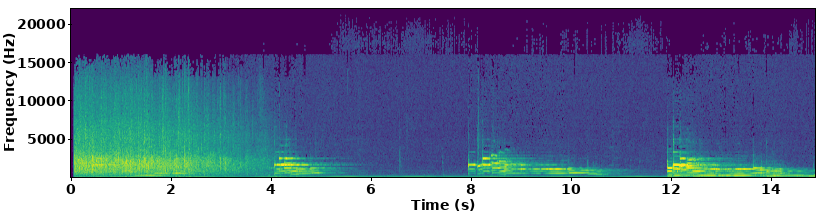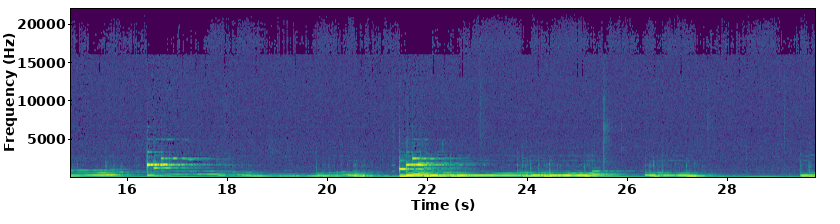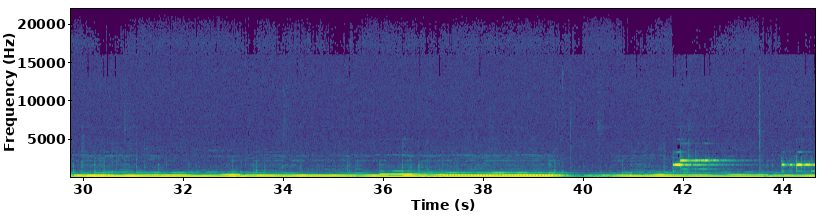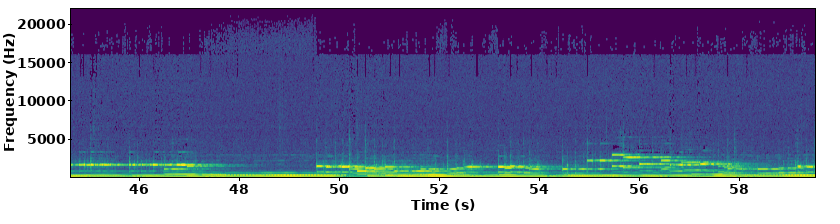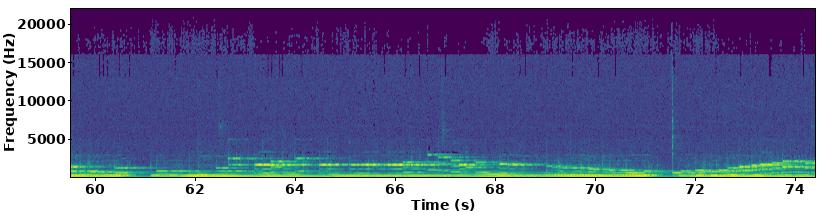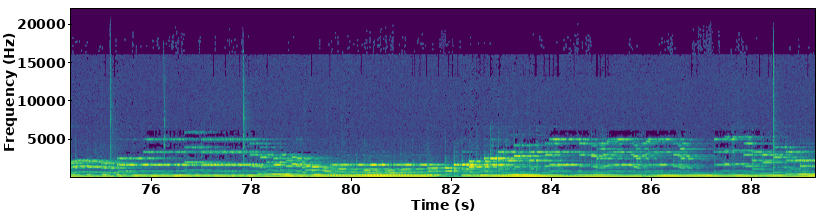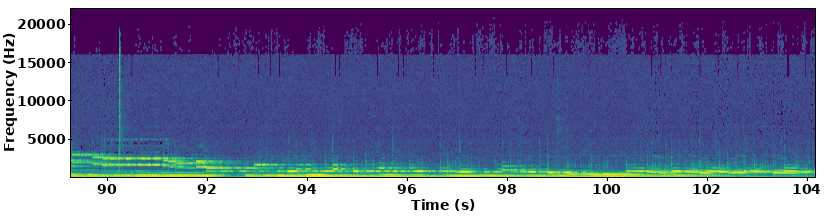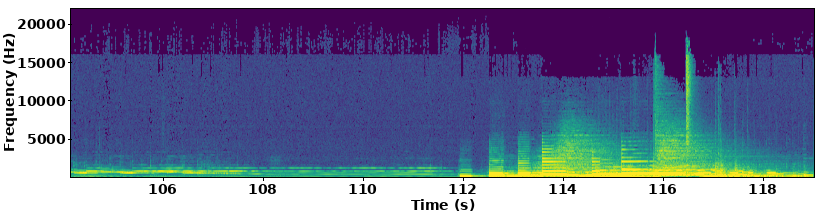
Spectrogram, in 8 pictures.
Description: enregistré en public
le deuxième avec les effets divers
